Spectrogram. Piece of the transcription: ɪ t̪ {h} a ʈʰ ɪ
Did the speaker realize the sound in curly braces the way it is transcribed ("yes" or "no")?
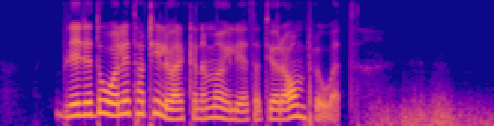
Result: yes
